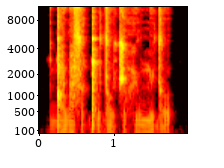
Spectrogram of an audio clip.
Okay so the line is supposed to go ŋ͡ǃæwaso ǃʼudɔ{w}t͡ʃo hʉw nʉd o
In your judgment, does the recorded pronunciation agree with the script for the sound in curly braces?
yes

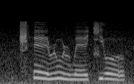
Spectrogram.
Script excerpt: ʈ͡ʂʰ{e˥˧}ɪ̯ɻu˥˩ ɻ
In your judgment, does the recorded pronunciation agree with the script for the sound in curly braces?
yes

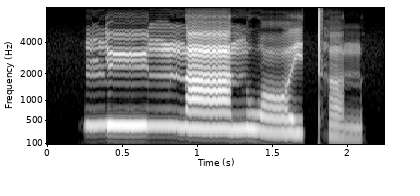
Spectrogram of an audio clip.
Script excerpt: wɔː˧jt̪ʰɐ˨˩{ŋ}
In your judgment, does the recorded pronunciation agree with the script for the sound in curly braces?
no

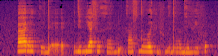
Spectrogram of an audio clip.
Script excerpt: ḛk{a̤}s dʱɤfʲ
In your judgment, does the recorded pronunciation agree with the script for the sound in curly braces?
yes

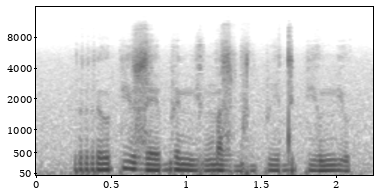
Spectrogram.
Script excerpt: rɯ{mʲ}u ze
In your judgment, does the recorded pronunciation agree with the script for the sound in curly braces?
no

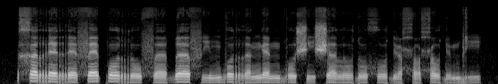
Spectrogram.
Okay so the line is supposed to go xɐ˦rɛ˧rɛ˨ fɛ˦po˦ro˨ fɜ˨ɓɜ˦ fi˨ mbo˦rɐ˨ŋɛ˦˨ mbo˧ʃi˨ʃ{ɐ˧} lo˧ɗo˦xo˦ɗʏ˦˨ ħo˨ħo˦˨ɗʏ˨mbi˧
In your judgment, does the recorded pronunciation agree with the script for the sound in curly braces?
no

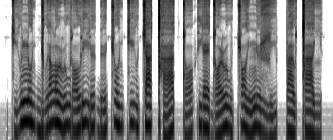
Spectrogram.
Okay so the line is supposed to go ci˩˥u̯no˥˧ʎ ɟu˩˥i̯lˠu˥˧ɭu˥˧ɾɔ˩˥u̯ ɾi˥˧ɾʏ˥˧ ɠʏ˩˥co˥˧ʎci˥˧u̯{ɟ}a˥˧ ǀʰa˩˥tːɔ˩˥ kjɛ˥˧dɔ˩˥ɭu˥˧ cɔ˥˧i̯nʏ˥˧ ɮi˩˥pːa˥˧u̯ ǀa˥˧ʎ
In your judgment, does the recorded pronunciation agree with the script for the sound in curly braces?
no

